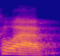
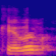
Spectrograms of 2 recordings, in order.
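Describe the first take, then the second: First: The name sounds like the word collab. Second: The name sounds like Caleb, rhyming with maybe. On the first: The speaker calls it wrong. "have I been saying your name wrong this entire time?" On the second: The speaker calls it right. "It's Caleb"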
